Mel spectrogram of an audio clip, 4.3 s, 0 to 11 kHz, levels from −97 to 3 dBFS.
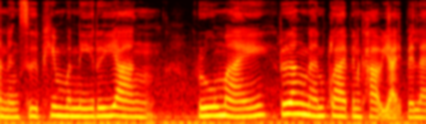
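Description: No technical faults can be heard anywhere in the speech. There is nothing to place on the timeline and nothing to report.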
